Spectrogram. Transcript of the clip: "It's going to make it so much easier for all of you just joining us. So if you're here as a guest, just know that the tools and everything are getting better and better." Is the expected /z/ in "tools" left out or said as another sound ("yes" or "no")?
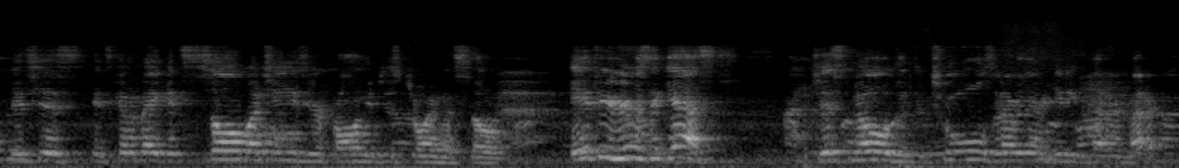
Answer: no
